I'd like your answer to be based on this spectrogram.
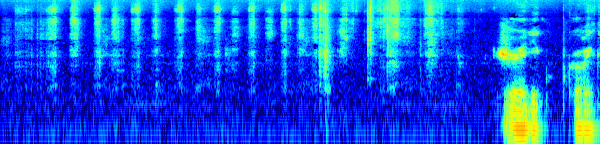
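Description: Scissors cutting paper for a mini album, a quick run of crisp, close, rhythmic snips that grows a little louder, followed by a few louder handling thumps near the end.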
